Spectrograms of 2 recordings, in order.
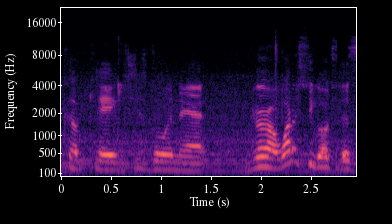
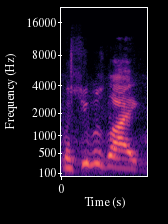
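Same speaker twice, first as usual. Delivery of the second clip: ordinary talk, nothing marked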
